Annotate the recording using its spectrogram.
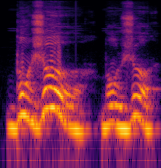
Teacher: as palavras em francês são oxítonas o que que seria oxítonas são as palavras que tem a última sílaba tônica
